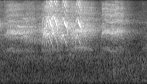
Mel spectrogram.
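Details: Overexcited rose-ringed parakeets mobbing a red squirrel among plane trees along an avenue of the Versailles gardens, France; a continuous harsh, rasping squawking with overlapping shrill notes that swells and then eases.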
